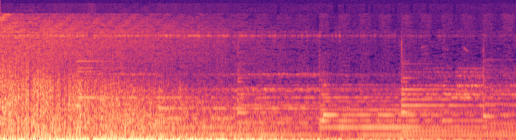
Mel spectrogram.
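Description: A dynamite blast set off on a frozen lake beneath an empty car for a Fast and Furious stunt booms loudly and rolls away in a long, rumbling decay while steady ringing tones rise underneath.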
